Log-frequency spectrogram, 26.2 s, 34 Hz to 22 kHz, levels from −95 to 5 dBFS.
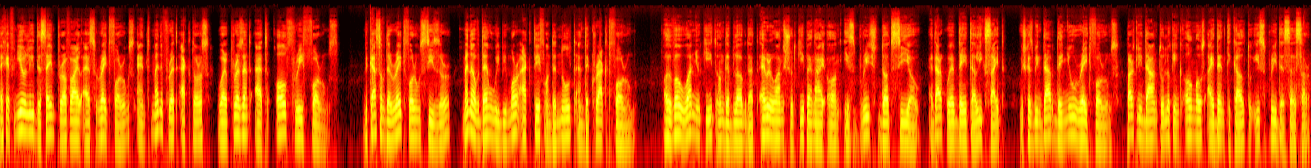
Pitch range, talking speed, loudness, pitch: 100-115 Hz, 180 wpm, -19 LUFS, 105 Hz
